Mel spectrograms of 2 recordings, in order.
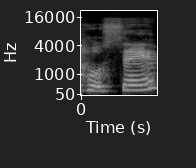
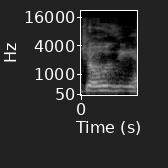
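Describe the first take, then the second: First: The word begins with a breathy h sound. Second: The word begins with an English j sound. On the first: The speaker calls it right. "it sounds like an English H" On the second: The speaker calls it wrong. "we don't say"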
